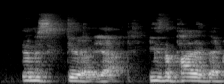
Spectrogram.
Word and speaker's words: Themyscira: Themyscira. Themyscira, yeah.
